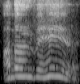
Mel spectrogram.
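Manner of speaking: high, slow mock call across a building; mock shout. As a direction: stretch it out like calling to a lost friend. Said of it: "we're not gonna start shouting, going".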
